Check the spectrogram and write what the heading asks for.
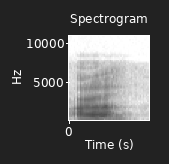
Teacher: இந்த ஹம்சா எங்கேருந்து வரணும், அகசல் ஹல்குலேருந்து வரணும், அதாவது கீழ் தொண்டையிலேருந்து வரணும்.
